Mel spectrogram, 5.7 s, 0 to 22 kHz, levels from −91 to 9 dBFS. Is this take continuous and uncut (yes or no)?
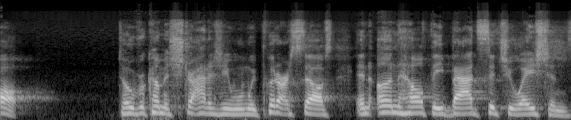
yes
